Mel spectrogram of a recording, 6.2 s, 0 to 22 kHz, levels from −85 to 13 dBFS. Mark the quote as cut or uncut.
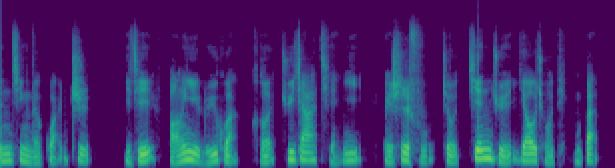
cut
